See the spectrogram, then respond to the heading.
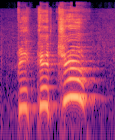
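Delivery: very high, loud, squeaky squeal. Taking turns doing a Pikachu impression: Pikachu impression. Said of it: "Why don't you give it a go".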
